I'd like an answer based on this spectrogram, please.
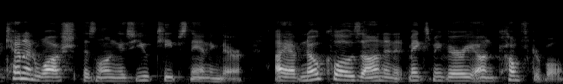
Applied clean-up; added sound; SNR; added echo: none; none; none; none.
